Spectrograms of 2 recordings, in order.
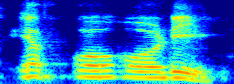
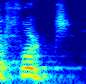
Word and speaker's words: food: Next, F-O-O-D. Food. Yes, exactly. It is food. Don't say foot. Then it will become FOT. Food. You should always say stress it. Food.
